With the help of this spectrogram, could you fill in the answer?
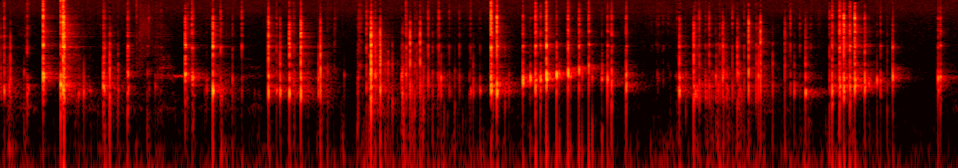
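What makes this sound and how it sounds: Fingertips and short nails tap and twist the screw lid of a small, round, hollow black plastic cosmetic-type jar held close to the microphone. Rapid, dry, hollow clicks and taps centered in the midrange are heard, with almost no ring. Softer scraping, grinding sounds of the lid turning run between the bursts of taps.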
